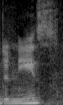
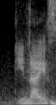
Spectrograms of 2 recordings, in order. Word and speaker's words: Denise: Do you mean Denise? Son of a bitch. You say your name right now. Denise? Say it right. Denise. Correctly. Denise. Right. Denise. Right. D nice. That's better.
